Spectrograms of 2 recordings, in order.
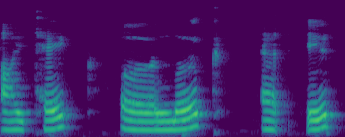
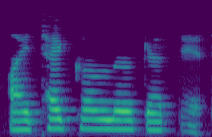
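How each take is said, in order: First: Each word is said separately. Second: The words run together smoothly. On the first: The speaker calls it wrong. "We don't say" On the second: The speaker calls it right. "connected speech"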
